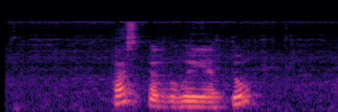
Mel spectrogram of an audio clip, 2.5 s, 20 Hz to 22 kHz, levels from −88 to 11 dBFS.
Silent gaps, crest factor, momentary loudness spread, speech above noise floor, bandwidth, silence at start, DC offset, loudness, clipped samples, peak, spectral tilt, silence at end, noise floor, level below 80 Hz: none; 16 dB; 6 LU; 34 dB; 11.5 kHz; 0.85 s; under 0.1%; -22 LUFS; under 0.1%; -8 dBFS; -6 dB/octave; 0.65 s; -55 dBFS; -66 dBFS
